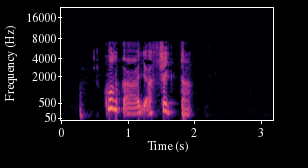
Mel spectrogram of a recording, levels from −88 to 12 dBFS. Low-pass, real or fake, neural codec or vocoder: 7.2 kHz; real; none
